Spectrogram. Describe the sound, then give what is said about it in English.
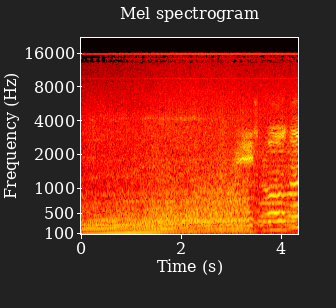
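A car driving off, a steady low engine hum running for a few seconds before it drops away and other tonal sounds take over near the end. “She drives off as Roger watches.”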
